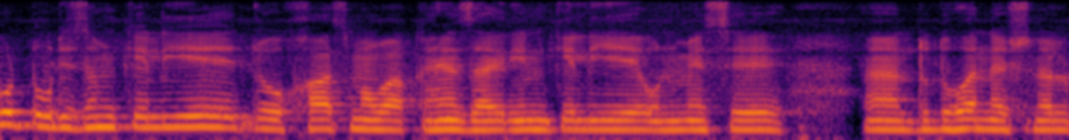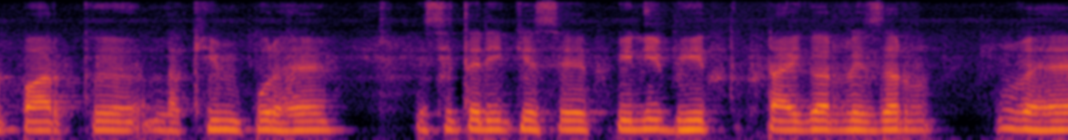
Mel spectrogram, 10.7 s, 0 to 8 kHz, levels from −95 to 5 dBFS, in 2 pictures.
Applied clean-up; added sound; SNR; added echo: neural mask model Resemble Enhance denoiser.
